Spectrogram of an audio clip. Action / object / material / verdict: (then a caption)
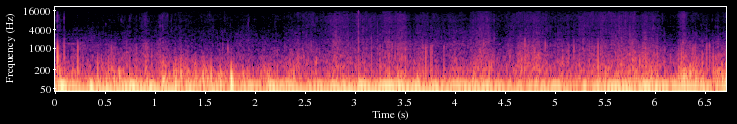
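scrape / fuzzy fabric microphone cover / fabric / none. Long acrylic nails scratch across a fluffy, glittery fabric towel covering a microphone, using one or both hands. The result is a continuous, muffled, low rumbling scrape with soft crackles and almost no bright content.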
